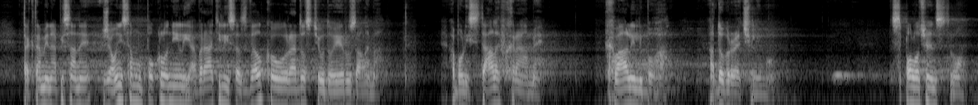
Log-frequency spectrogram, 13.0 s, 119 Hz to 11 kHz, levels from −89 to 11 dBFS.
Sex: male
